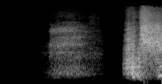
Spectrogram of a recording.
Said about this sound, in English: Ooh, excuse me. See, this is the pepper that makes me sneeze. Is that? That's a spice sneeze right there.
